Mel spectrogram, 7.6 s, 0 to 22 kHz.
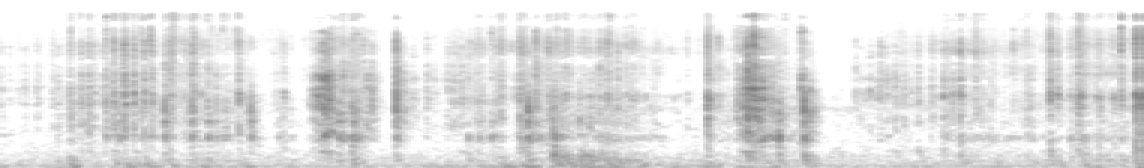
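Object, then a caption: Bar soap cut with a metal blade. A palm-sized, solid bright green bar of dry soap is carved with a metal blade into crisp flakes. Bright, dry scraping and cutting strokes crackle at uneven intervals, with louder bursts of shaving near the 2- and 5-second marks.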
